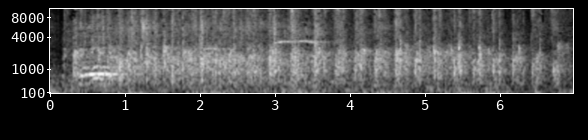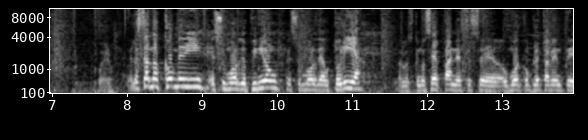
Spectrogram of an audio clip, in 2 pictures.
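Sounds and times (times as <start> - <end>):
audience applause: 0.0 - 7.0
speech: 8.1 - 13.9.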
